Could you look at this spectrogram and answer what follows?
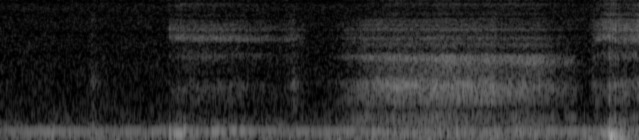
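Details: Sleeping Greater Swiss Mountain Dog snoring: soft, rough breathing noises with a steady hum in the background.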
